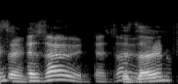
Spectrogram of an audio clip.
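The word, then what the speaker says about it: DAZN: I think the NFL have made a deal with, is it Danzen? I can't say the name properly. – The Zone. – Thank you. The Zone.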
